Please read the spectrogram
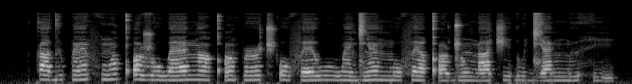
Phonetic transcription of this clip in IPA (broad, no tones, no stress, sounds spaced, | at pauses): k a d ɨ p ɛ̃ f ũ qʼ o ʐ o w æ ŋ ã qʼ ũ p ə˞ t͡ʃʼ o f ɛ w u w ɛ̃ d͡ʑ ɛ̃ ŋ͡m o f ɛ qʼ ə˞ ɖ͡ʐ õ ŋ a t͡ʃ i ɗ u d͡ʑ æ ŋ͡m ɨ h i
